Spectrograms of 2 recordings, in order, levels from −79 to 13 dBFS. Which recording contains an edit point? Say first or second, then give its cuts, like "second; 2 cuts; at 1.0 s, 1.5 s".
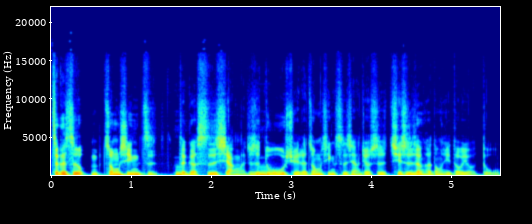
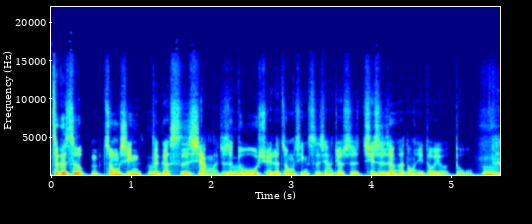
second; 1 cut; at 1.1 s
